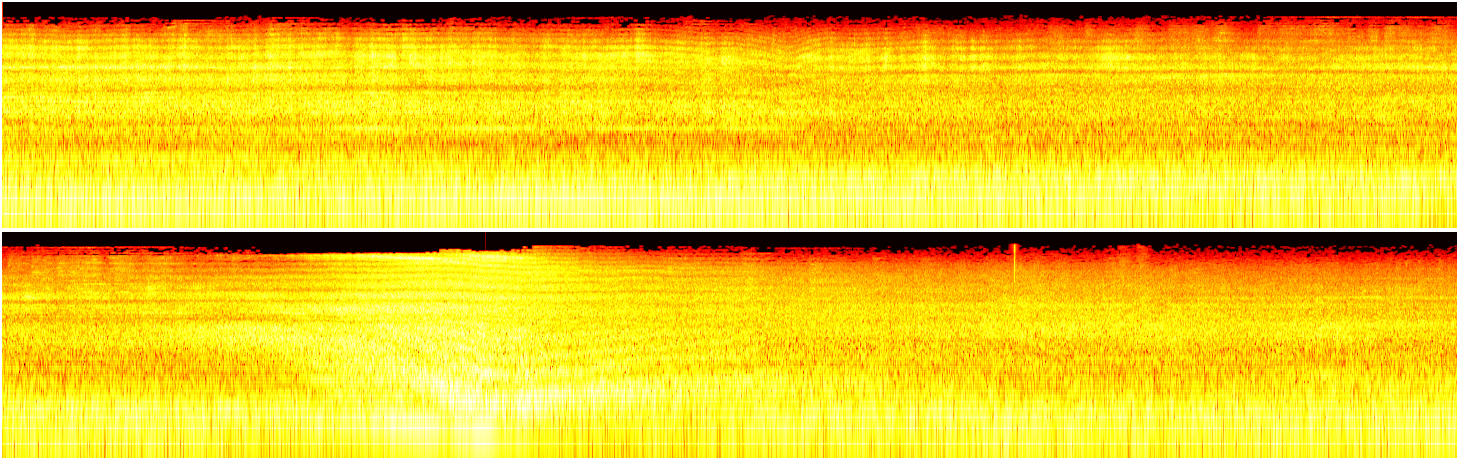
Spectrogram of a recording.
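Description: Crop-duster airplane's engine and propeller droning, then making a low, fast pass: it grows louder and its pitch drops steeply as it goes by, a little past halfway.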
